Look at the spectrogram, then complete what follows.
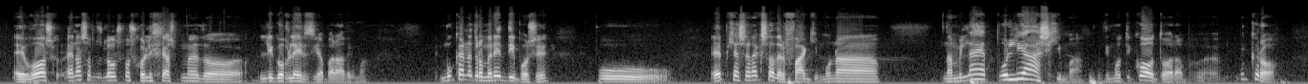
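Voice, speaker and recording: A man at fairly high pitch uses very wide pitch swings. He keeps a moderate pace with long, frequent pauses. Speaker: gaming site contributor. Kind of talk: casual chat.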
